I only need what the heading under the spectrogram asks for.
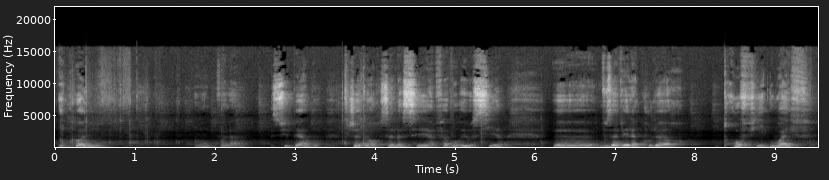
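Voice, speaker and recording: Woman beauty vlogger, dark mellow voice, hesitant and chatty, echoey home room with faint hiss. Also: fairly low pitch, lively intonation, unhurried, long pauses. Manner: chatty, hesitant, many fillers and restarts. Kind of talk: casual product review.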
